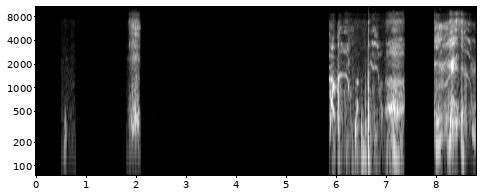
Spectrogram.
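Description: Several harsh, wet-sounding cough bursts and throat clearing in a quiet room; a heavy smoker's chesty cough.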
